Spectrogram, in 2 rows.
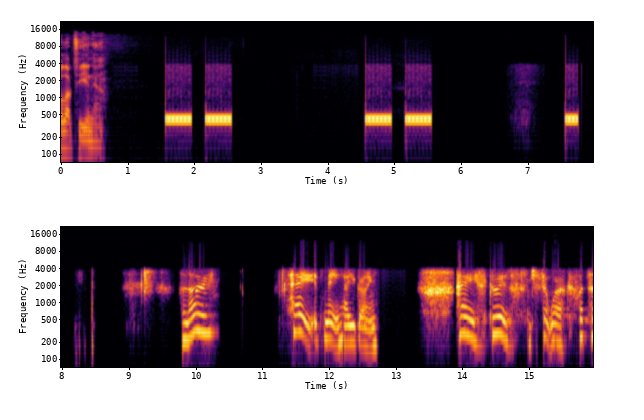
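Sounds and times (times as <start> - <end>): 
speech: 0.0 - 0.8, 9.8 - 10.4, 11.4 - 12.8, 13.4 - 15.9
phone ringback tone on an outgoing call: 1.6 - 2.6, 4.6 - 5.6, 7.6 - 7.8.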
